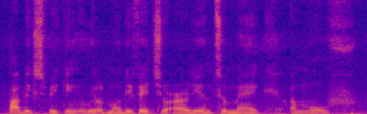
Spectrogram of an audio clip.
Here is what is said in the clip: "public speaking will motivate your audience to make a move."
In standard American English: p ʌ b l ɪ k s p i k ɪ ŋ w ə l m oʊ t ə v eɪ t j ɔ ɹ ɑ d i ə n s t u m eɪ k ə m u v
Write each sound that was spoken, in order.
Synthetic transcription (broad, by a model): p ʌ b l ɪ k s p i k ɪ ŋ w ə l m oʊ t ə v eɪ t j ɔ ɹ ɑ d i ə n t u m eɪ k ə m u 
